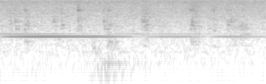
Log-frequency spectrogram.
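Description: The last high note of an upright Kemble piano dying away, very faint, with a clock ticking softly under it.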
